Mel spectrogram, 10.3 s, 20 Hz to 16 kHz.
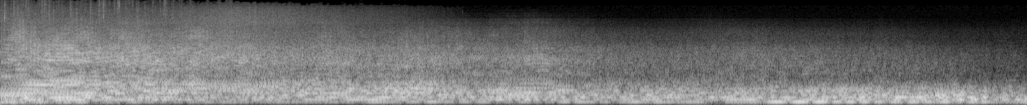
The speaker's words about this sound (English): climbed into a single-engine C-64 Norseman that would fly him across the English Channel to Paris.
